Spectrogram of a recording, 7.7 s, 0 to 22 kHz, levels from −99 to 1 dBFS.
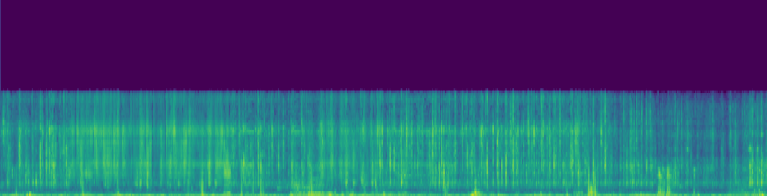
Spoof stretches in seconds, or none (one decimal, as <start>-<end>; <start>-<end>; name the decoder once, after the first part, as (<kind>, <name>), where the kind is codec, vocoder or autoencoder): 0.7-2.3 (vocoder, BigVGAN v2); 3.2-3.8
